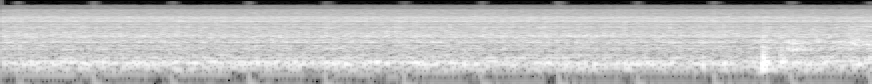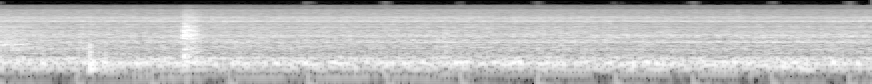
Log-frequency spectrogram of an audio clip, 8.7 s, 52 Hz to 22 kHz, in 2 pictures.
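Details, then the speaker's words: Navien NCB 240 combi boiler just after circulator pump replacement, refilled and purged at 20 psi: even, quiet running hum with a couple of light clicks; the new pump is quiet; normal operation. "and you can hear the pump is nice and quiet now someone go run some domestic hot water make sure we're good"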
